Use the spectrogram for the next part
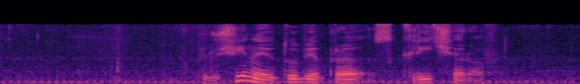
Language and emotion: Russian, neutral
